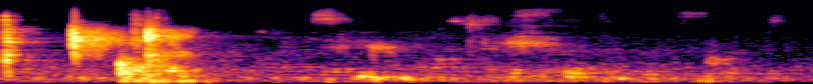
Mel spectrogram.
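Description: A cue stick strikes a pool ball.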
